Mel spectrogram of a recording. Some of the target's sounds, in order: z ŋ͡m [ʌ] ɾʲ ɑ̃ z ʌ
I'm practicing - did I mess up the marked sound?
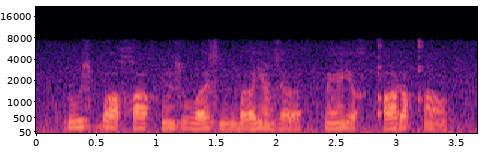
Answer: no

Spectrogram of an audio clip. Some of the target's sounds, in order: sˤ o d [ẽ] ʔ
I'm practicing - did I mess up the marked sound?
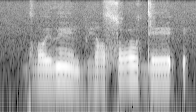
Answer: yes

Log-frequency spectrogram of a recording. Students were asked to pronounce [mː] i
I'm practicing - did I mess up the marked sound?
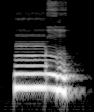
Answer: no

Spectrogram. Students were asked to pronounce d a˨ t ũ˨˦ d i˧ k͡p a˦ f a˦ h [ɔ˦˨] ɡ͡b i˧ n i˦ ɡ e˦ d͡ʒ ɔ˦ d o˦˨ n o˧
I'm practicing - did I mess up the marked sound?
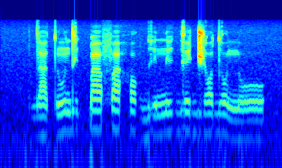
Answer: no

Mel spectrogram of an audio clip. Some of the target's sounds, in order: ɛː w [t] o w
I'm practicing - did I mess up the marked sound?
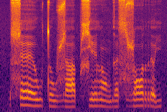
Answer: no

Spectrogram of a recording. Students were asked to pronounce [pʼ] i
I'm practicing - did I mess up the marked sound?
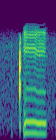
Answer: no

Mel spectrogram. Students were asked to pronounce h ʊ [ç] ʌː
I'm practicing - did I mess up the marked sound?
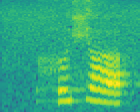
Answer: no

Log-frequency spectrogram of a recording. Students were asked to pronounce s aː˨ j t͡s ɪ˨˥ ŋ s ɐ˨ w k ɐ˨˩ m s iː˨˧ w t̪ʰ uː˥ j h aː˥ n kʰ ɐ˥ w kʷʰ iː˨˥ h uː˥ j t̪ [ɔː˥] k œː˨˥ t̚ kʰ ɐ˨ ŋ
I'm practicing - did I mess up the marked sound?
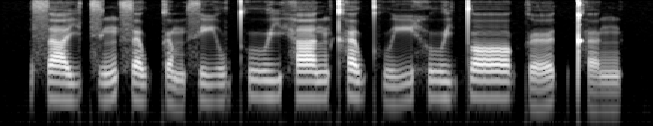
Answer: no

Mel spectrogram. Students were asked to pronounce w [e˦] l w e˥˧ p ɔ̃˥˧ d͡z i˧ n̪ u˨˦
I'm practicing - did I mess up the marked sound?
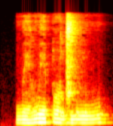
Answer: yes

